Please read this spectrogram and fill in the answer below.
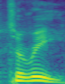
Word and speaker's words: Teri: It's Teri_speaks, and Teri is spelled TERI. There's an accent. Don't worry about it. My mom was trying to be a little fancy. She thought we from the country. So it's Tari.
